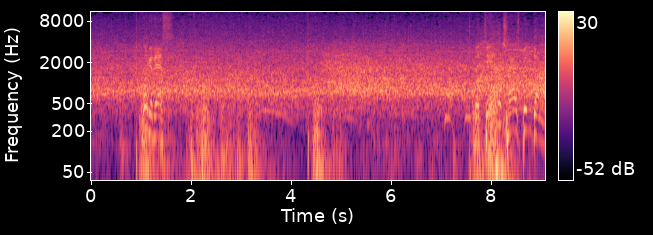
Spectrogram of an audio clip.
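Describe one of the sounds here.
Heavy bodies thud against a wrestling ring mat.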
